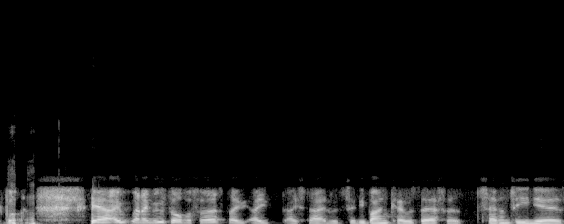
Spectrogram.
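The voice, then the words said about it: Leeds English accent, not Dublin. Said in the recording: “you probably picked the accent isn't too local to Dublin anyway. I'm originally from Leeds”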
